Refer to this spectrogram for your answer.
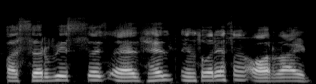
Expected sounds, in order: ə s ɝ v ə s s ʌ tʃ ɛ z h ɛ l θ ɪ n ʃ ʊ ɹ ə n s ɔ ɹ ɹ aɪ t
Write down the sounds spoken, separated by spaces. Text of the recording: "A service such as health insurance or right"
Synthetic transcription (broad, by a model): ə s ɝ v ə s s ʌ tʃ ɛ z h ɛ l t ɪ n s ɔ ɹ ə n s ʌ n ɹ aɪ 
